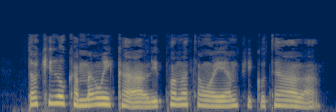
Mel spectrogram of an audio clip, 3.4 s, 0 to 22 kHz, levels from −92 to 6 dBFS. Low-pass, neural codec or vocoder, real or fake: 7.2 kHz; none; real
